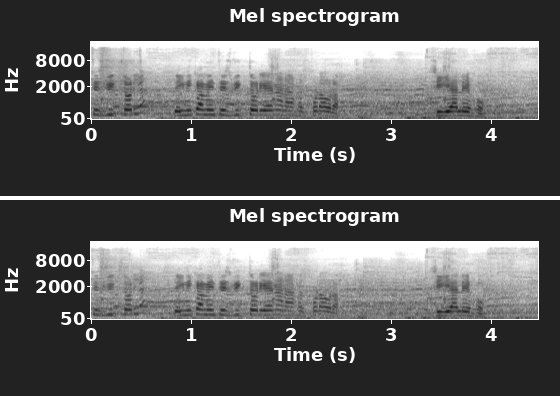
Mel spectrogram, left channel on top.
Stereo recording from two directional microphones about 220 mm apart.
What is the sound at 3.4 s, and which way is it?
Speech, 5° left (ahead or behind).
